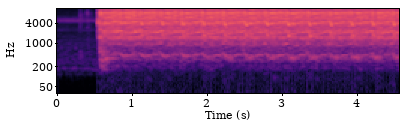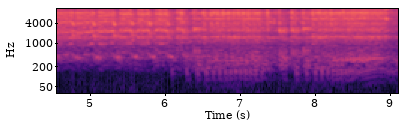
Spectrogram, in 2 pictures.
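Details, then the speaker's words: 2013 TaoTao scooter after carburetor work; small engine catches but runs raspy and uneven, surging without a clean idle; owner suspects fuel delivery problem, possibly a non-working fuel pump; engine struggling to run. "okay sounds like a fuel delivery problem and I'm wondering if we may have an issue with this fuel pump maybe it's not working"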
